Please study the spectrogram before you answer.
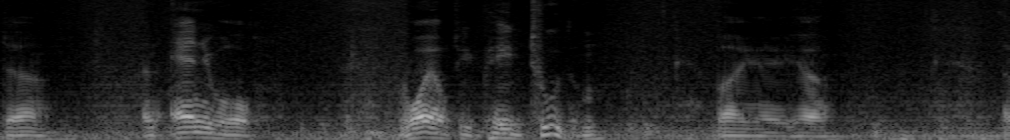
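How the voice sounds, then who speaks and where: An older man from Wisconsin speaking as a panelist in a halting, deliberate way. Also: low-pitched. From Wisconsin, USA. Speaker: panelist, former society president. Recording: noisy 1990s video recording.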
